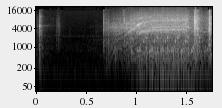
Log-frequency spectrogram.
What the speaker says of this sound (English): Let's put the drill on this.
